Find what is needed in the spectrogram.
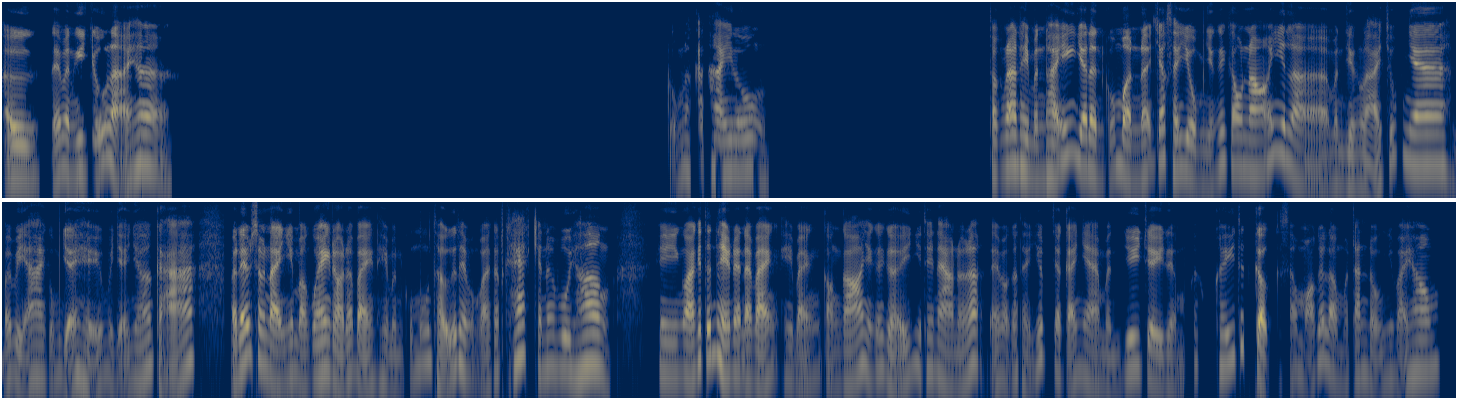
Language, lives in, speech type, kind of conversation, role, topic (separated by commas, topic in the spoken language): Vietnamese, Vietnam, read, expert-assistant, asker, Nếu gia đình bạn có thành viên đến từ nhiều nền văn hóa khác nhau, bạn nghĩ văn hóa chung trong gia đình sẽ ra sao?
